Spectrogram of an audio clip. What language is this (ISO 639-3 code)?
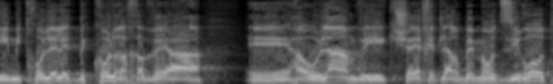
heb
